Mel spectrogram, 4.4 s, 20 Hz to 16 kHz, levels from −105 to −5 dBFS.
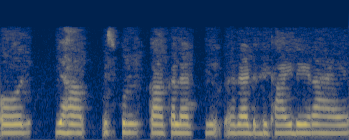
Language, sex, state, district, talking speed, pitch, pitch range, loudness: Hindi, female, Uttarakhand, Uttarkashi, 150 wpm, 220 Hz, 215-220 Hz, -36 LUFS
